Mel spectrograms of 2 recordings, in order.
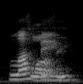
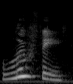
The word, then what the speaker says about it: Luffy: adventure but luffy luffy luffy what i say lovely i didn't say fluffy he said luffy it says luffy it's pronounced luffy i ain't french it's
